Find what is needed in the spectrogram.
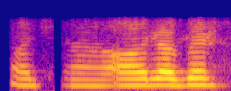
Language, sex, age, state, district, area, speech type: Hindi, female, 18-30, Uttar Pradesh, Jaunpur, rural, conversation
